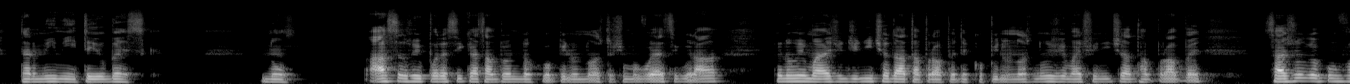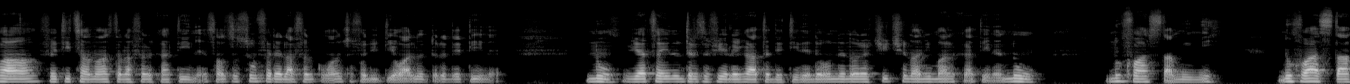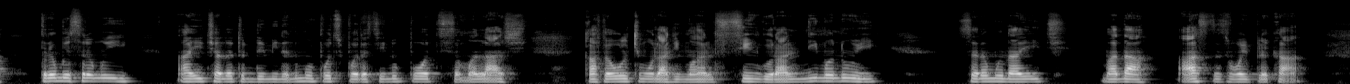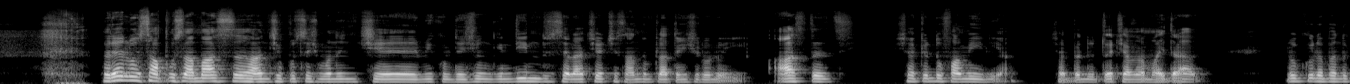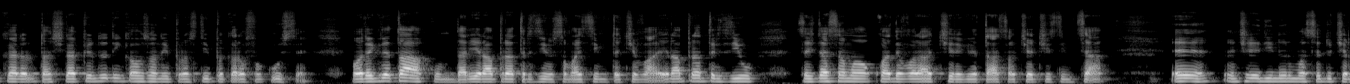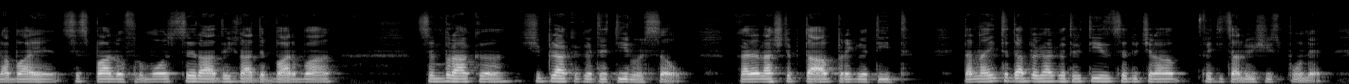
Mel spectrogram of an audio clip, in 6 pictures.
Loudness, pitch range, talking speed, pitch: -21 LUFS, 125-140 Hz, 165 wpm, 130 Hz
